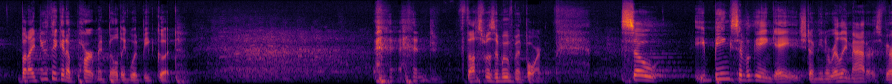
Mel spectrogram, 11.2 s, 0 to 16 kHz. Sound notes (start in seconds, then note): 2.6 laughter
